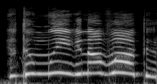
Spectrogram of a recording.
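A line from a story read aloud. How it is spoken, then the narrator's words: Sobbing. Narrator (Russian): рыдала Милли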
